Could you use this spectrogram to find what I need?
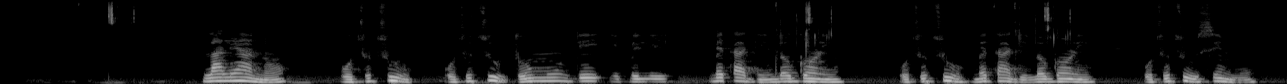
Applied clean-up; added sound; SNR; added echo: neural mask model Resemble Enhance denoiser.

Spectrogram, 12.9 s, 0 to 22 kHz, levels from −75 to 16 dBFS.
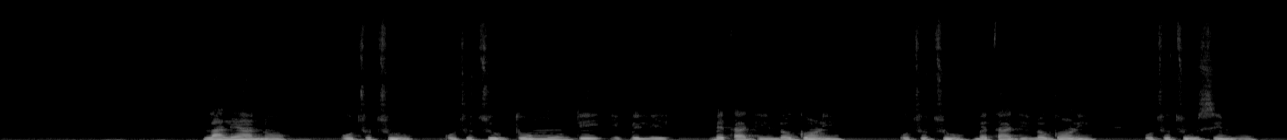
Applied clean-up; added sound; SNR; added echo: none; none; none; none.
